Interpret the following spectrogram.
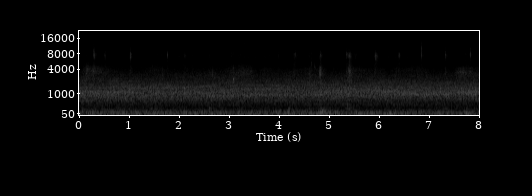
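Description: Faint, steady soft brushing of a paintbrush laying off wet gelcoat on a fibreglass mould, with a few faint ticks, over a steady low background rumble.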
